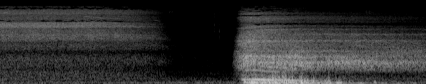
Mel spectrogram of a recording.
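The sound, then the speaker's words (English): A deep, slow breath: a long airy inhale hisses steadily, fades into a brief pause, then a stronger, louder hissing exhale follows and trails on. “Taking a deep and slow breath.”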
